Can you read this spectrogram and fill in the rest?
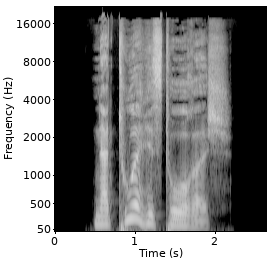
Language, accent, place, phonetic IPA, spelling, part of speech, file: German, Germany, Berlin, [naˈtuːɐ̯hɪsˌtoːʁɪʃ], naturhistorisch, adjective, De-naturhistorisch.ogg
- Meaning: natural history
